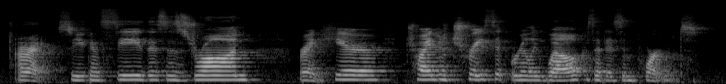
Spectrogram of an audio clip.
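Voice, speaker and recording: A woman at medium pitch speaks fairly slowly in a monotone, flat way, with audible room echo around her. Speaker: math teacher. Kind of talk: tutorial. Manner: casual.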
